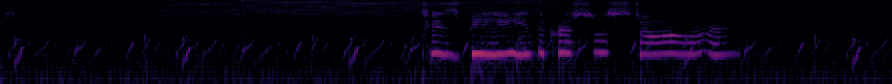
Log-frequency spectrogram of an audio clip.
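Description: A bright magical chime sparkles and rings out.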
